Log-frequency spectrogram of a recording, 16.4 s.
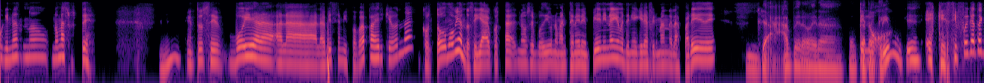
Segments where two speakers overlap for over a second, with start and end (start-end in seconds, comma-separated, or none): none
